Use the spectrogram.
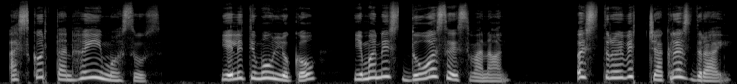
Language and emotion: Kashmiri, sad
